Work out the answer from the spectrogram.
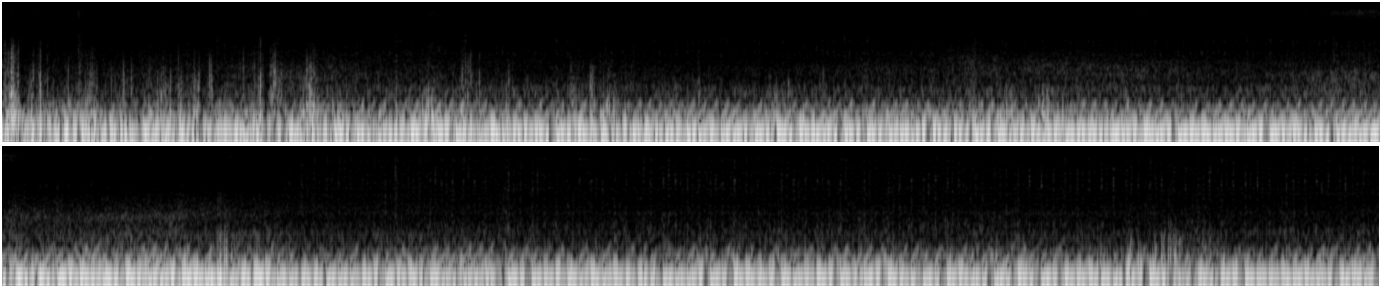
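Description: Harley-Davidson V-twin motorcycle engine running with a steady low rumble, with wind buffeting the microphone in the first several seconds while the bike is moving.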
